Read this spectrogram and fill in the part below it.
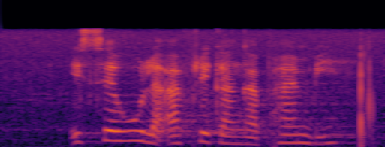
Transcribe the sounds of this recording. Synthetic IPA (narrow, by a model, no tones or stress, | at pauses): isewula̰ʔafrikʼaŋɡʱapʰaːmbʱi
